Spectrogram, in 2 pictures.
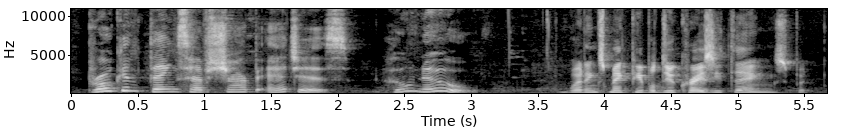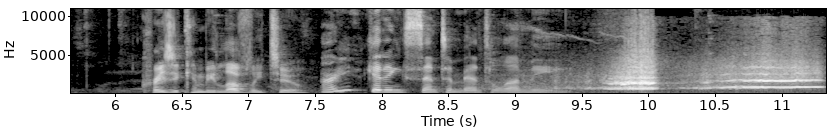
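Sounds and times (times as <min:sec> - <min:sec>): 
speech: 0:00.1 - 0:03.1, 0:03.7 - 0:05.6, 0:06.2 - 0:09.6
car tires squealing while pulling in to park: 0:09.3 - 0:11.3.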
